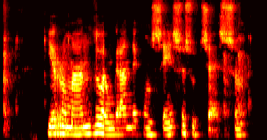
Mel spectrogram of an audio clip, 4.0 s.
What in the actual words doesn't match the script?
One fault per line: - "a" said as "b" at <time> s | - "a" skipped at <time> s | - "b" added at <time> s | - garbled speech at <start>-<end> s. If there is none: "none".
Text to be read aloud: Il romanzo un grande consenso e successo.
none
